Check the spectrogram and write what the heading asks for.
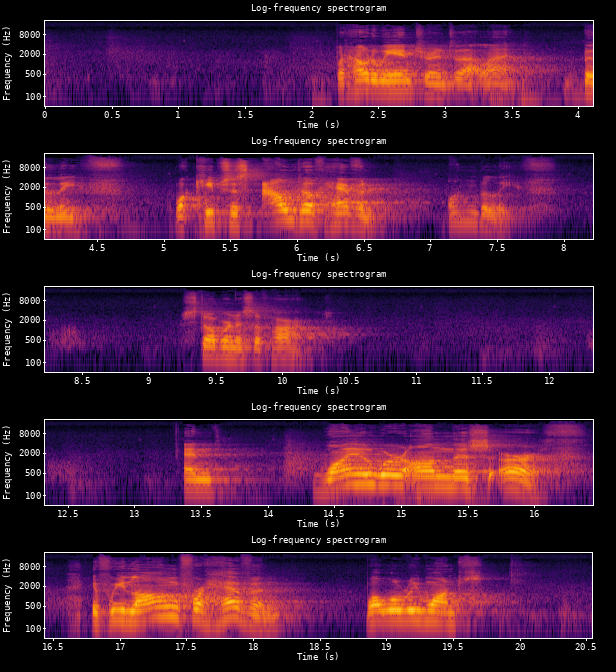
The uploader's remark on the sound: Preached at Ballyclare - Doagh Free Church -Continuing.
